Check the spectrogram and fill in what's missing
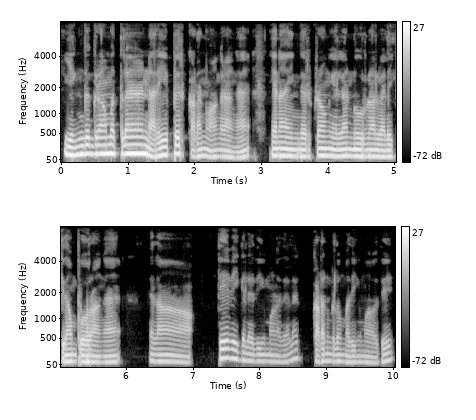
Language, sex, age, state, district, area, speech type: Tamil, male, 18-30, Tamil Nadu, Krishnagiri, rural, spontaneous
